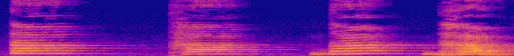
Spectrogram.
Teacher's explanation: जब भी बोलेंगे त, थ, द, ध तो हमारे जीभ का अगला भाग दांत को टच करता है, तो आप कहेंगे कि इसका उच्चारण स्थान दंत है।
